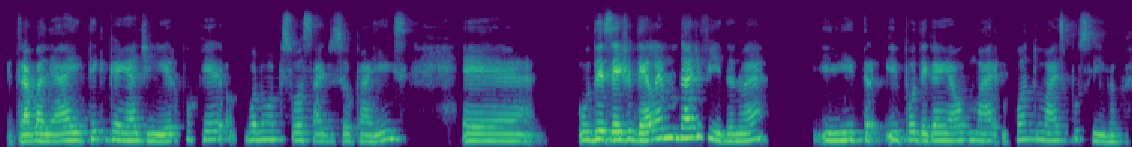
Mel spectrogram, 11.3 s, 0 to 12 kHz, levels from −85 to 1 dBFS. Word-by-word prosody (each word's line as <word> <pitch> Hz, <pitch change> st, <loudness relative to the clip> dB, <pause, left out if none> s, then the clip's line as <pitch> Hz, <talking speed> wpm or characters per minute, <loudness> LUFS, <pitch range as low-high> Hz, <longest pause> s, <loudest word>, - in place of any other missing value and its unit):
trabalhar, 155 Hz, +1 st, +3 dB
e 170 Hz, 0 st, +1 dB
ter 190 Hz, +2 st, -3 dB
que 185 Hz, -, -11 dB
ganhar 175 Hz, -2 st, +1 dB
dinheiro, 155 Hz, -1 st, -1 dB
porque 190 Hz, -1 st, -5 dB, 0.2 s
quando 180 Hz, 0 st, -1 dB
uma 185 Hz, 0 st, -2 dB
pessoa 180 Hz, -2 st, -4 dB
sai 155 Hz, -3 st, -5 dB
do 145 Hz, -, -10 dB
seu 155 Hz, 0 st, -6 dB
país, 155 Hz, +8 st, -3 dB, 0.6 s
eh, 155 Hz, -1 st, -1 dB, 0.4 s
o 180 Hz, +1 st, +1 dB
desejo 185 Hz, 0 st, +7 dB
dela 175 Hz, +3 st, +5 dB
é 220 Hz, -, +4 dB
mudar 230 Hz, -1 st, +6 dB
de 260 Hz, -, +1 dB
vida, 165 Hz, -10 st, -1 dB
não 155 Hz, +1 st, +1 dB
é? 200 Hz, +5 st, -1 dB, 0.5 s
E 170 Hz, +1 st, +1 dB
tam 175 Hz, 0 st, -1 dB
e 180 Hz, -, 0 dB
poder 180 Hz, -1 st, -1 dB
ganhar 165 Hz, 0 st, +1 dB
o 175 Hz, -, -6 dB
ma 165 Hz, -1 st, -2 dB
o 150 Hz, -, -11 dB
quanto 185 Hz, +1 st, -4 dB
mais 165 Hz, -1 st, -3 dB
possível, 160 Hz, -6 st, -5 dB
170 Hz, 185 wpm, -22 LUFS, 155-185 Hz, 0.6 s, desejo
